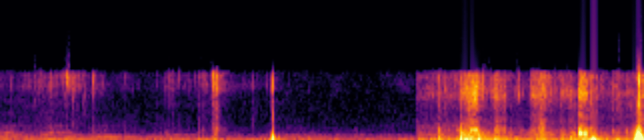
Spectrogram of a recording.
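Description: A knife cutting open a cardboard parcel box, with crackling of the plastic bag around it. It is quiet for the first half apart from a couple of small clicks, then there is a run of scraping and crackling from about two and a half seconds in, ending in a sharp snap.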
